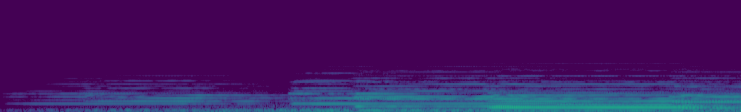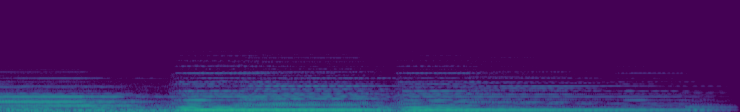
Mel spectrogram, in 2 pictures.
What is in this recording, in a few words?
Fantasie la majeur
